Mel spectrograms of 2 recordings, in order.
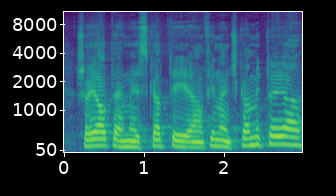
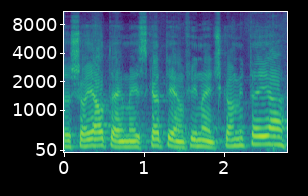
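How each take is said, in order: Both takes have the same delivery.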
